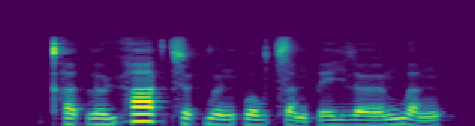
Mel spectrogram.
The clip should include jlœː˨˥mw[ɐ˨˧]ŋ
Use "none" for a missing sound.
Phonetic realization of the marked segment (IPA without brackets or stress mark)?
ɐ˨˧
